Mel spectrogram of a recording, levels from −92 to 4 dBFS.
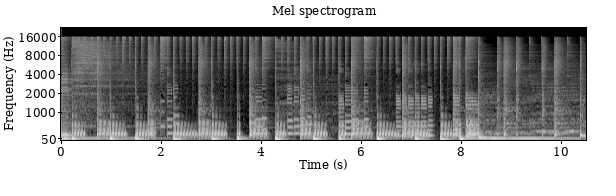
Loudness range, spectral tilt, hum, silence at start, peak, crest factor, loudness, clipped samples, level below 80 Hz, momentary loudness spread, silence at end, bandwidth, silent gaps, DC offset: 1 LU; -5.5 dB/octave; none; 0 s; -2 dBFS; 16 dB; -19 LUFS; under 0.1%; -22 dBFS; 7 LU; 0 s; 16.5 kHz; none; under 0.1%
